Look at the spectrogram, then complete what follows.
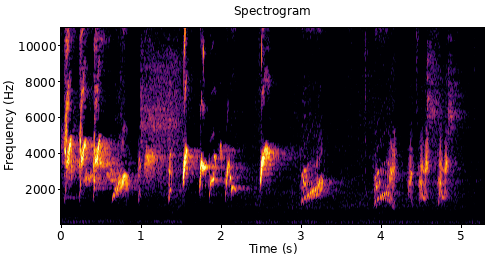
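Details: Red-whiskered bulbul of the 'mơ' type in double-voice (giọng kép) song: quick high whistled flourishes, some falling slurred notes, and a few rapid fluttering bursts, growing softer toward the end.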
